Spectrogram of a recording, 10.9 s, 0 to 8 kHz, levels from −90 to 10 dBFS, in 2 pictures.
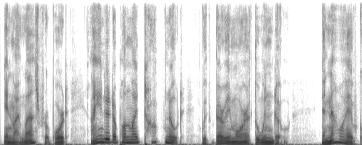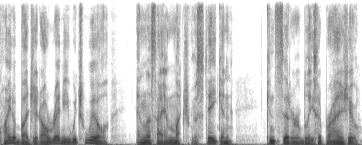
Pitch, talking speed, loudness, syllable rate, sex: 100 Hz, 180 wpm, -19 LUFS, 6.1 syllables/s, male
